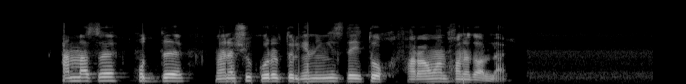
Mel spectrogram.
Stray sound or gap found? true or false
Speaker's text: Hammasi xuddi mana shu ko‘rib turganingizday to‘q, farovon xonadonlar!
false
